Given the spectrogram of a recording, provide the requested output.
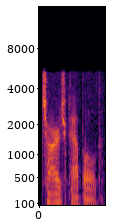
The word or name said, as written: charge-coupled device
